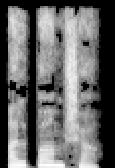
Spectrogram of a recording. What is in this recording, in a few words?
"ಅಲ್ಪಾಂಶ", Kannada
